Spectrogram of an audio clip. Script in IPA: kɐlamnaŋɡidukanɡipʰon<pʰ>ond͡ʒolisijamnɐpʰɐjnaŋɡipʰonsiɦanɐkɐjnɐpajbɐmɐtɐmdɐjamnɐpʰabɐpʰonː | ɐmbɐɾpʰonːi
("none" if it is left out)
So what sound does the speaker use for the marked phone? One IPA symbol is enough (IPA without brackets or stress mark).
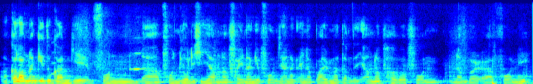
pʰ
